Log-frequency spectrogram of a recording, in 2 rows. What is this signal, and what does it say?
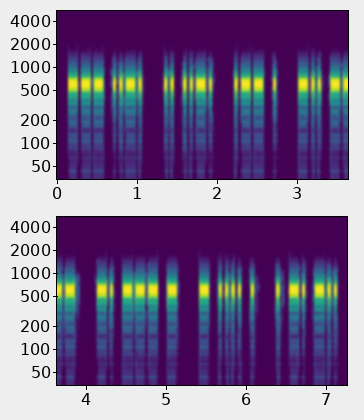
Morse code, heard as a keyed tone, about 30 wpm, 600 Hz. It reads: OF IF WE DO NOT THE END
